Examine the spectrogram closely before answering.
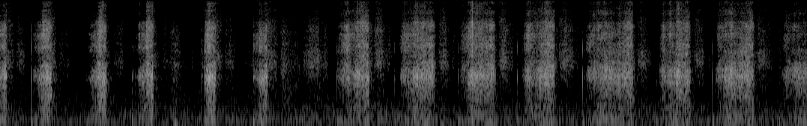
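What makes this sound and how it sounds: A steel-nib dip pen loaded with ink scratches fine hair strokes across a flat sheet of white drawing paper lying on a dark table. The sound is quiet, dry and bright, made of short rasping bursts that come at an uneven rhythm with almost no low end.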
